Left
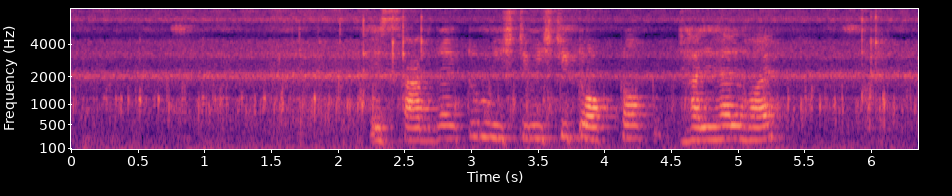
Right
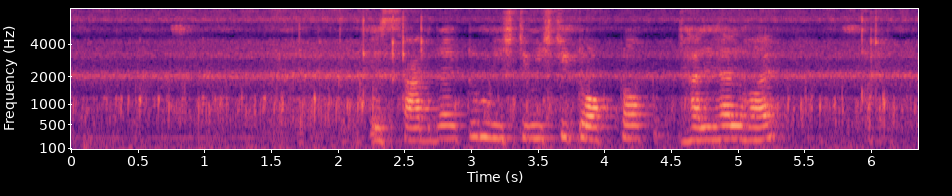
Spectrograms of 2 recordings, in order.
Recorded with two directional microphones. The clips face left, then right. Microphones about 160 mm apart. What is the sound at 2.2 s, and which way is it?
Speech, 5° right (ahead or behind).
